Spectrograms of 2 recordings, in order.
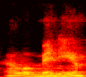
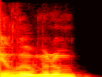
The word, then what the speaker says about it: aluminium: They freaking have a different way of pronouncing that. Of what? Aluminium. The aluminum. Right. But aluminium is so much fucking easier to say it. And it's really pronounced the right way too. If you look at how it's spelled, you know? Right. It is pronounced the way it's spelled.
